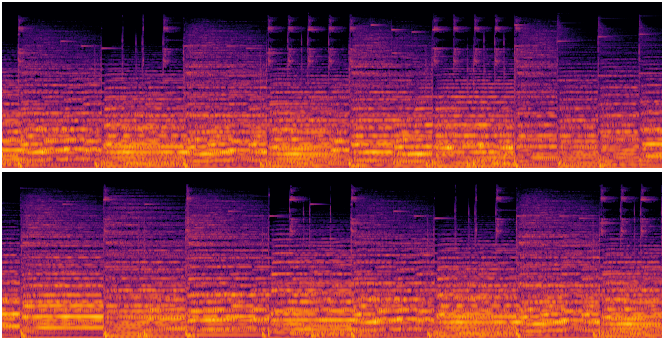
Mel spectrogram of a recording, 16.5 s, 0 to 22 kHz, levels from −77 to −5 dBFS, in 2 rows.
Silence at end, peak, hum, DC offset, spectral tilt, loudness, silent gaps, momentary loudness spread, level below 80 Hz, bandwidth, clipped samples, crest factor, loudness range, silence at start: 0 s; -6 dBFS; none; 1%; -5.5 dB/octave; -20 LUFS; none; 4 LU; -34 dBFS; 16.5 kHz; under 0.1%; 14 dB; 1 LU; 0 s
